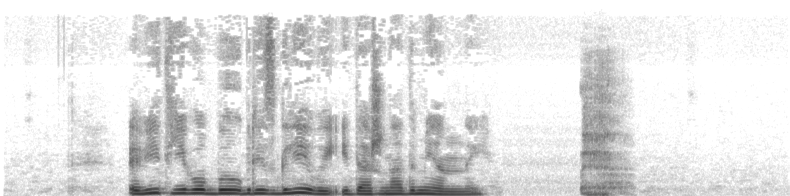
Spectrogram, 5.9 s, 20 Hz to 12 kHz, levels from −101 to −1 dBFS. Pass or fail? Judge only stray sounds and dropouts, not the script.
fail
